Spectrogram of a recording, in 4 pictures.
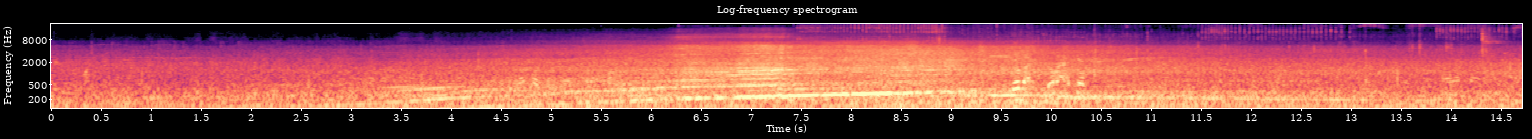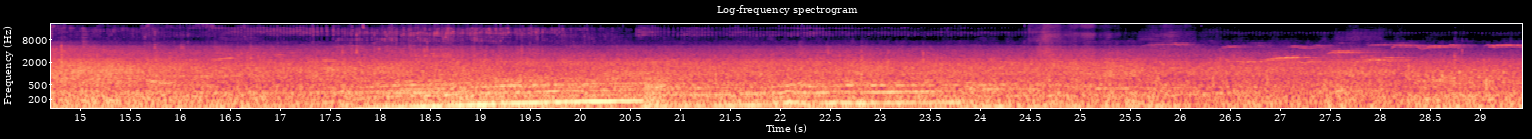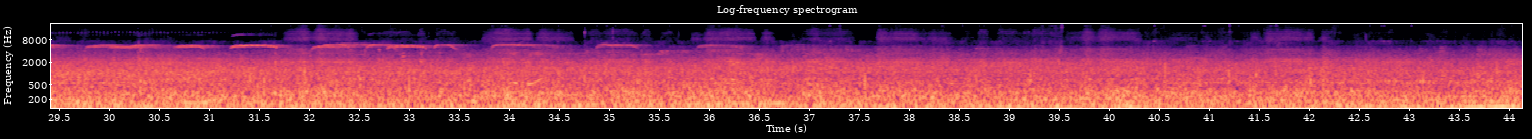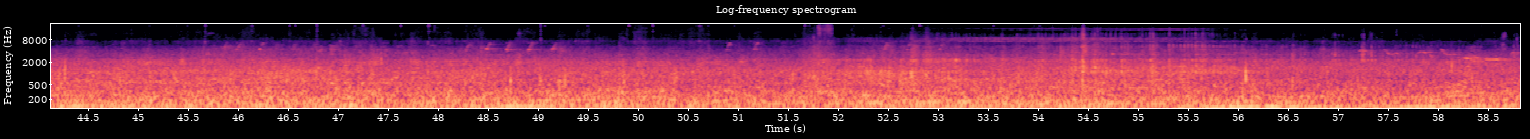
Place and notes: "Coucher de soleil au parc Valentino, rive droite du Pô, deux mois après, aux temps du COVID19": soundwalk
Chapter LXXXI of Ascolto il tuo cuore, città. I listen to your heart, city
Tuesday, May 19th 2020. San Salvario district Turin, to Valentino, walking on the right side of Po river and back, two months after I made the same path (March 19), seventy days after (but day sixteen of Phase II and day 2 of Phase IIB) of emergency disposition due to the epidemic of COVID19.
Start at 8:36 p.m. end at 9:25 p.m. duration of recording 48’41”. Local sunset time 08:55 p.m.
The entire path is associated with a synchronized GPS track recorded in the (kmz, kml, gpx) files downloadable here:
Torino, Piemonte, Italia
